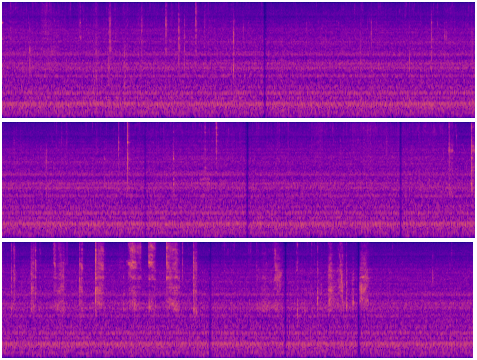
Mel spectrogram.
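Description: A spoon stirring thick stew in a pot, with light clicks and scrapes against the pot, most of them in a cluster in the last third, over a steady hum.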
